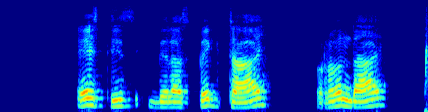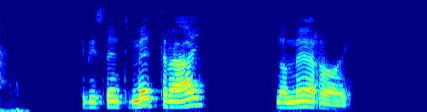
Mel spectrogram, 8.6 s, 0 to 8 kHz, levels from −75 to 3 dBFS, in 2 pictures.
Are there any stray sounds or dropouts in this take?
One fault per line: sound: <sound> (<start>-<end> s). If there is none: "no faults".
sound: whoosh (4.2-4.6 s)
